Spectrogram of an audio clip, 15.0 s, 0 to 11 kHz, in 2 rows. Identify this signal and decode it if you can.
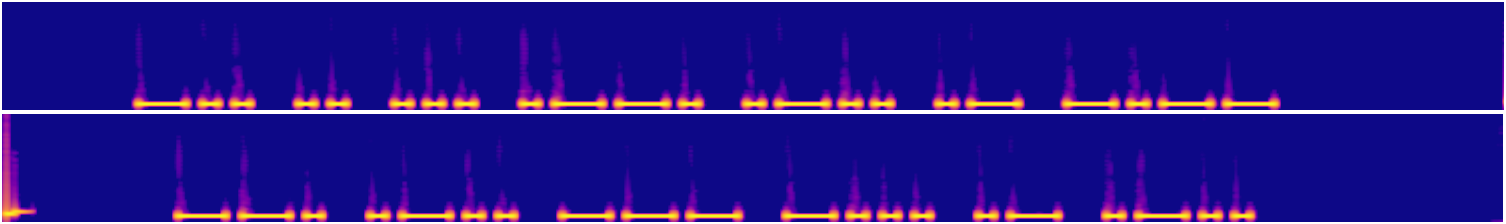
Morse code, heard as a keyed tone, about 15 wpm, 700 Hz. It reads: DISPLAY GLOBAL
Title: Sentences from Top 1200 Words - New Word Drill - 15wpm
